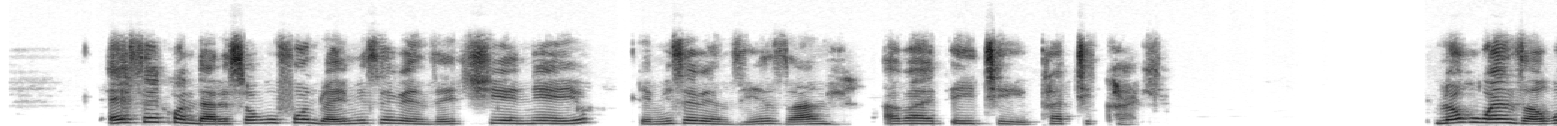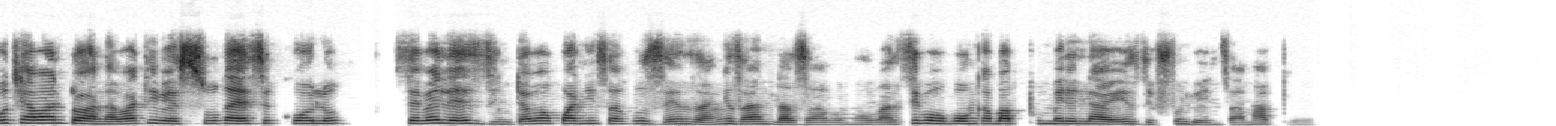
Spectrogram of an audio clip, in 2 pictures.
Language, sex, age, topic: North Ndebele, male, 25-35, education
